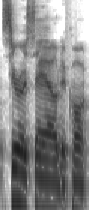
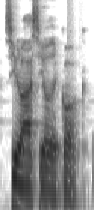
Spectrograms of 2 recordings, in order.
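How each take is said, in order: First: The name is said with an American pronunciation. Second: The name is said with its native pronunciation. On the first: "is just how you say it in American" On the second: "my real name is"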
